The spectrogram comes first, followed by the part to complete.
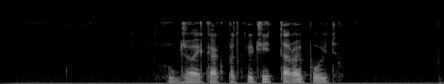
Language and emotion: Russian, neutral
